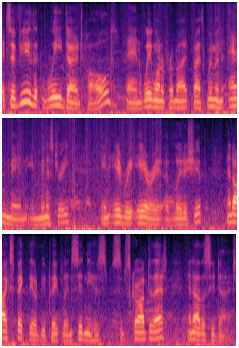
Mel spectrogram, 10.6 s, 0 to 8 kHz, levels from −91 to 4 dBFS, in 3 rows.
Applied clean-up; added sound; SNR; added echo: none; Crackle; 15 dB; none.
